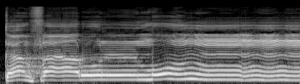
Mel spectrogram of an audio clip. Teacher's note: munkar roknya ditebalkan atau tafkhim ya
